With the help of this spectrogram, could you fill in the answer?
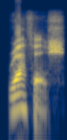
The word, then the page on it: raffish: American English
